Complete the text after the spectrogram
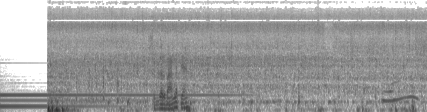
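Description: A small stream trickles and splashes over rocks.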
